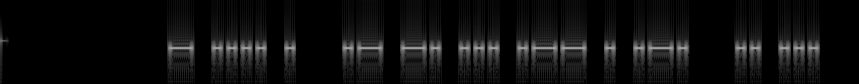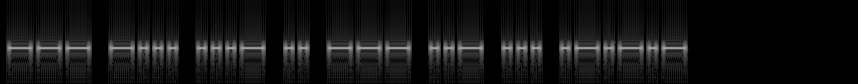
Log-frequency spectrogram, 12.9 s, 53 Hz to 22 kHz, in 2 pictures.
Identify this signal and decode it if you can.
Morse code, heard as a keyed tone, about 22 wpm, 700 Hz. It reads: THE ANSWER IS OBVIOUS.
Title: Sentences from Top 1600 Words 22wpm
